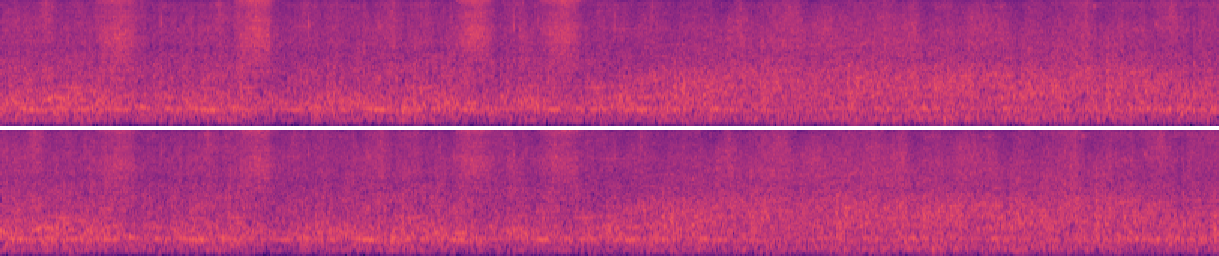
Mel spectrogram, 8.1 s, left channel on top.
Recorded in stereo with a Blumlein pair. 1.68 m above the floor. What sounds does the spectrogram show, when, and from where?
0.6 s a hiss: 15° left, 0.7 m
